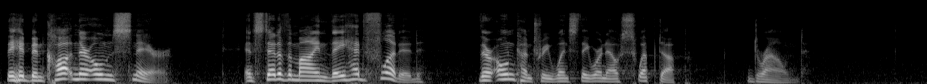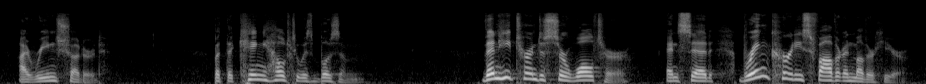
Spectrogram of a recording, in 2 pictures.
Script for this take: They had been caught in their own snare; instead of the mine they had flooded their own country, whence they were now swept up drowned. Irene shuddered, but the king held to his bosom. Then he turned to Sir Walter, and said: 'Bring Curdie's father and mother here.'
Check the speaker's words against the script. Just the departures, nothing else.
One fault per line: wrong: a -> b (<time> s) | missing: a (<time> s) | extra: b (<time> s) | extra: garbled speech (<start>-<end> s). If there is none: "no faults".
no faults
